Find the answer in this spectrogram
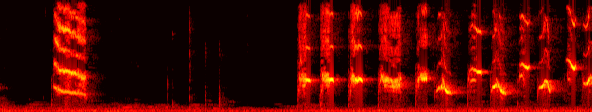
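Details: Greater green leafbird singing persistently with a full, varied repertoire, used as a lure so other leafbirds reply and sing: a brief chirp burst, a pause, then a rapid run of sharp downslurred chirps about four per second.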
